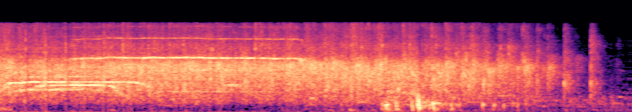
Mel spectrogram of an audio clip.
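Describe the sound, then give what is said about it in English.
Loud, sustained audience applause at a comedy show greets a comedian walking on stage. Thick clapping with a whistle runs steadily, then gradually thins and fades out toward the end. “Put your hands together and help me welcome Jesse Mundy.”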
